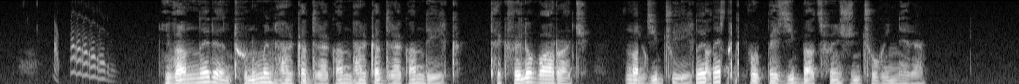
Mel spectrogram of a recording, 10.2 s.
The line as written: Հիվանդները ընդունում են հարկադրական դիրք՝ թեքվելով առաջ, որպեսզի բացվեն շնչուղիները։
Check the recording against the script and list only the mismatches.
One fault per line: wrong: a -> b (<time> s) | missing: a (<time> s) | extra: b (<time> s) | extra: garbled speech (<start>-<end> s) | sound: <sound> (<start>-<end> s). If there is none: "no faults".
sound: chirp (0.5-1.2 s)
extra: հարկադրական (3.6 s)
extra: garbled speech (6.3-7.5 s)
